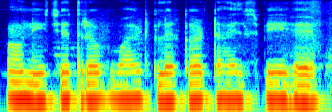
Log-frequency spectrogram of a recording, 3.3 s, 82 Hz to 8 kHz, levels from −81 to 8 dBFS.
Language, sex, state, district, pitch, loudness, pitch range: Hindi, male, Jharkhand, Ranchi, 135 Hz, -13 LUFS, 130-140 Hz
